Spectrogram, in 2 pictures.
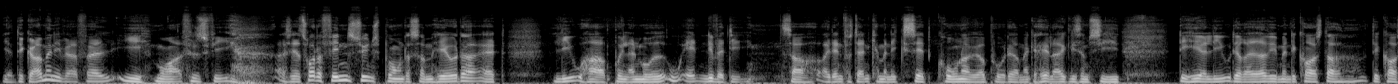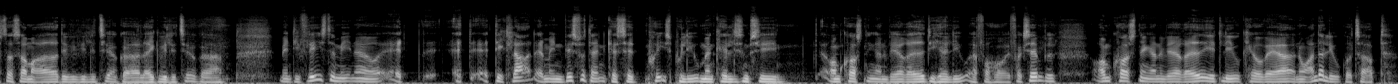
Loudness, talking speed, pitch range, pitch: -21 LUFS, 275 wpm, 120-140 Hz, 130 Hz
